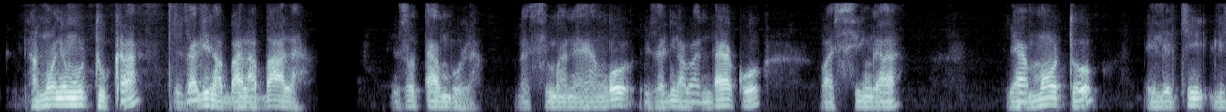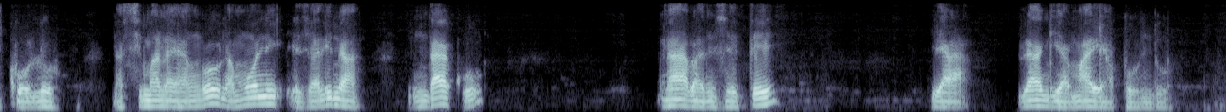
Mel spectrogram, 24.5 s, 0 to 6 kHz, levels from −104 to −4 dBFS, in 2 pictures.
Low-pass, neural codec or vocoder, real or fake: 5.4 kHz; codec, 24 kHz, 3 kbps, HILCodec; fake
